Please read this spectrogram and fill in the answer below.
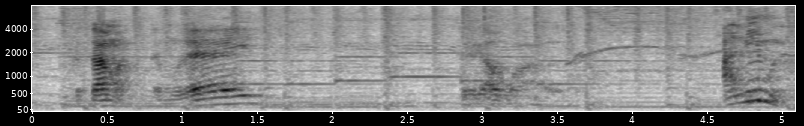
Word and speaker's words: anime: kita mulai dari awal anime dibacanya bukan Anim yang bacanya Anim itu Pergilah yang nonton video ini itu salah besar ya Meme aja lu baca mem apalagi anime lu baca Anim aduh salah pergi-pergi aja harus dibaca anime adalah animasi khas Jepang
